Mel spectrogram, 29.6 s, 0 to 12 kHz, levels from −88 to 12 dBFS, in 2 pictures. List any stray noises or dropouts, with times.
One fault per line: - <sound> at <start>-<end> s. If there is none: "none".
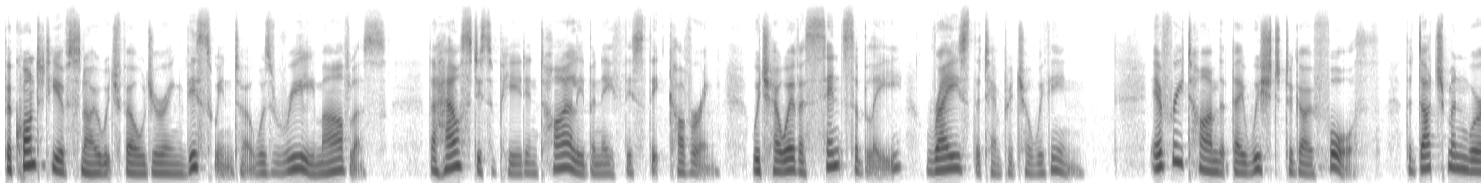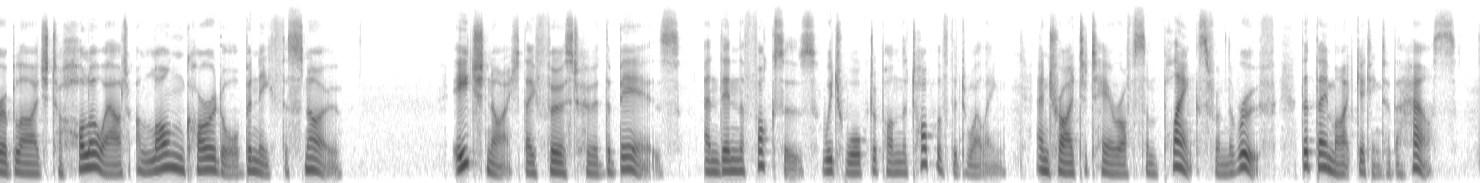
none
